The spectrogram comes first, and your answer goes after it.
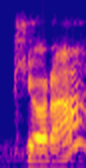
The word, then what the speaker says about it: kia ora: Kia ora. So it's K-I-A, and the second word is O-R-A. So it's pronounced kia ora. And the last two letters, R-A, you think of Ra.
